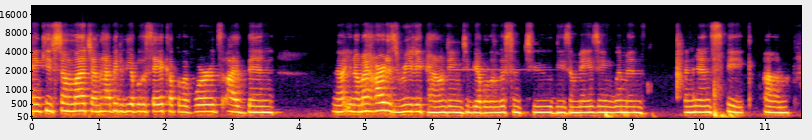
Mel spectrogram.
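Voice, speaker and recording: This is a plain, everyday voice at a moderate pace. Intonation is fairly even and loudness very even. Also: woman, fairly high pitch for a woman. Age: 60s. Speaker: philanthropist. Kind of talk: acceptance speech.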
